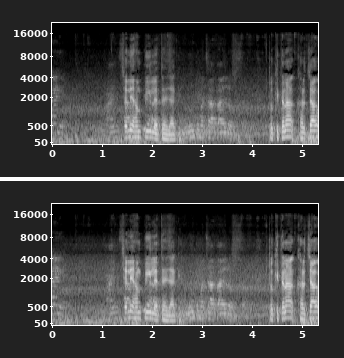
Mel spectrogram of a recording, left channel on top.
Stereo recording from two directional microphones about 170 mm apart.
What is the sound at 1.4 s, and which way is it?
A man's voice, 30° left (ahead or behind).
